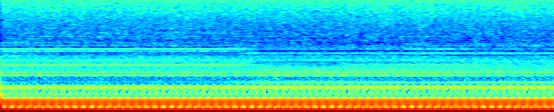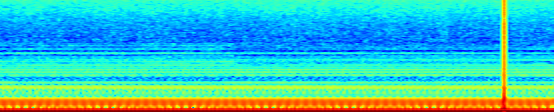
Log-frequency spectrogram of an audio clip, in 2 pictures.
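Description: Loud steady electrical hum, a low tone with a ladder of even overtones, unchanging throughout. A single short click sounds just before the end.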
